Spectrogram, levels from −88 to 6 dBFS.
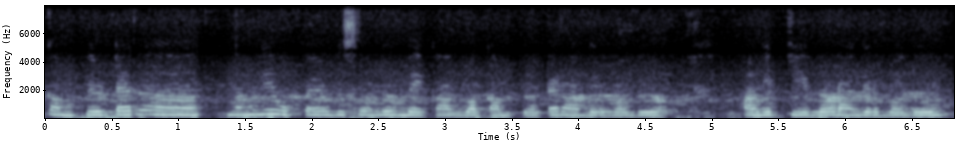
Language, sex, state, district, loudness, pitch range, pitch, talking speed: Kannada, female, Karnataka, Bidar, -16 LUFS, 235-260 Hz, 245 Hz, 90 wpm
